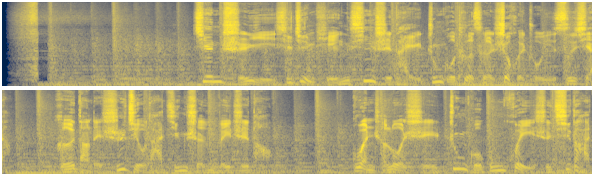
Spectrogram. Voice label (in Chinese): 【专题】, 国语; 蒙牛集团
